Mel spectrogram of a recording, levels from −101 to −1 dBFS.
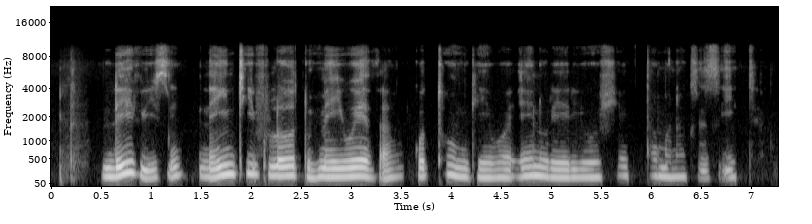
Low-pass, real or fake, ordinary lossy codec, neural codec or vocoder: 9.9 kHz; real; Opus, 32 kbps; none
